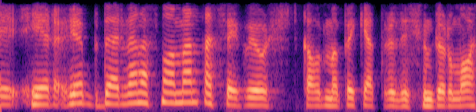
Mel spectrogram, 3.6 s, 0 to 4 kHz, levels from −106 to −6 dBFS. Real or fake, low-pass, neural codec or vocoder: fake; 3.6 kHz; codec, 16 kHz, 1 kbps, X-Codec, WavLM features, trained on Multilingual LibriSpeech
